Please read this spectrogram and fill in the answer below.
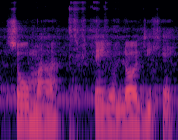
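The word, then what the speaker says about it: Summa Theologica: lohika Parang ganon sa sa Latin iba ang dulo ay e a e pag binasa suma Theologica parang ganan y ang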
